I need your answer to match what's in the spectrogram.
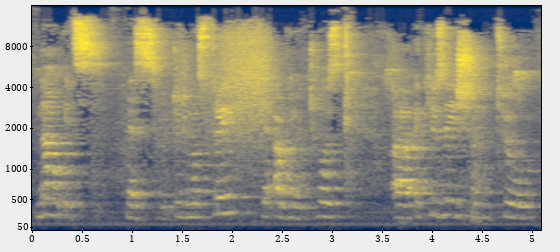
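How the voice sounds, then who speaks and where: A high-voiced woman with a Russian accent explains an exercise to her group. She speaks halting English, often pausing to find the word. The recording is distant and very echoey, with clear noise behind her. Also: steady tone. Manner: halting, searching for words in non-native English. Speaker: teacher leading a group exercise.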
